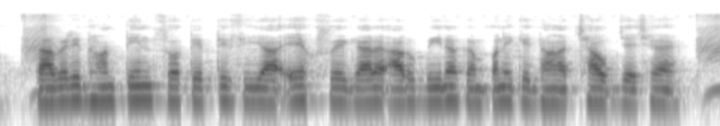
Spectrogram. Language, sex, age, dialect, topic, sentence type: Maithili, male, 18-24, Angika, agriculture, question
